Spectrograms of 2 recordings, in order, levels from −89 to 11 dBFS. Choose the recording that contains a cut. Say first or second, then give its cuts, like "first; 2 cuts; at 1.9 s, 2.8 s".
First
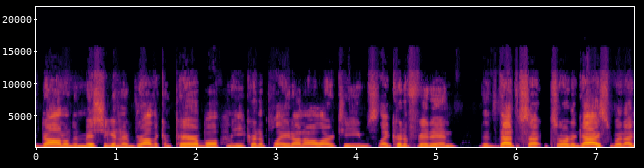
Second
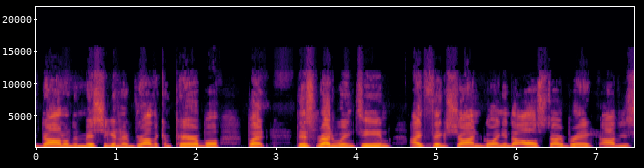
first; 2 cuts; at 2.4 s, 6.0 s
